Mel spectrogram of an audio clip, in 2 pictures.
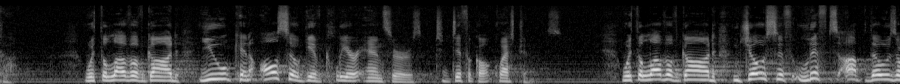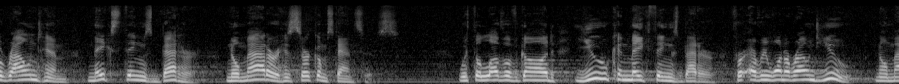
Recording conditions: large echoing room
